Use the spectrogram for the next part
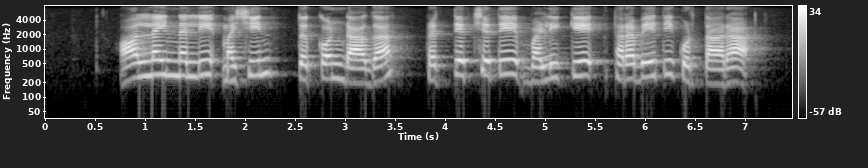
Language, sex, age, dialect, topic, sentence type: Kannada, female, 36-40, Coastal/Dakshin, agriculture, question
